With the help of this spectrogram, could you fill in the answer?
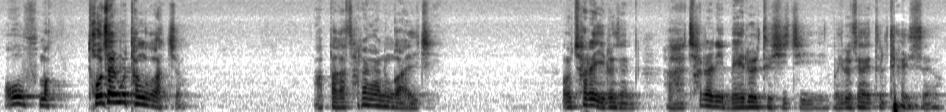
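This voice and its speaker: A man's voice: mid-range voice, very animated, a little fast, pauses often, a little mellow. A male pastor preaching a sermon in a church, talking conversationally, often asking the congregation questions and acting out quotes.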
